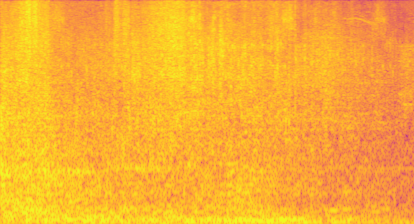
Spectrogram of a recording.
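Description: An Incendio fire spell blasts in Hogwarts Legacy, a loud, sustained roaring whoosh of flame that holds steady for about three seconds and eases off slightly at the end.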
